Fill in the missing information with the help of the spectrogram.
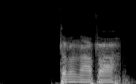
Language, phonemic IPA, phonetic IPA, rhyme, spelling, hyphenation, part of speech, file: Slovak, /tr̩nava/, [ˈtr̩naʋa], -ava, Trnava, Tr‧na‧va, proper noun, Sk-Trnava.ogg
- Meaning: a city in western Slovakia, on the Trnávka river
